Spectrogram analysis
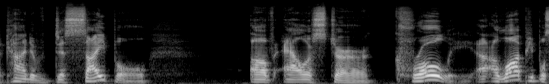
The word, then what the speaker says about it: Crowley: a version of it it is pronounced Crowley to remind you that I am holy but my enemies say Crowley and wish to treat me Fowley and I think I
